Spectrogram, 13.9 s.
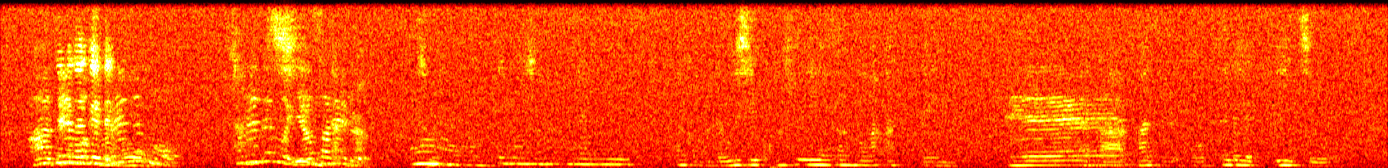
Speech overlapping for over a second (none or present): present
